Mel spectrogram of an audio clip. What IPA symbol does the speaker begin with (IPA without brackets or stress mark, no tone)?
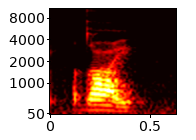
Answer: dˤ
